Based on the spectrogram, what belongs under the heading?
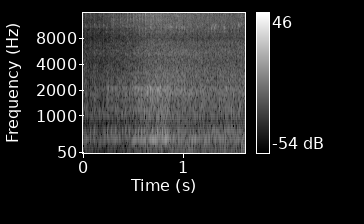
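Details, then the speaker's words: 2008 Toyota Camry XV40 2AZ-FE, AC on, in reverse with throttle blips: rough clattering knock rising with revs, gone in neutral; traced to oil pan area, worn or loose balancer shaft. "nah bunyi kernya ini kita ah analisa sumbernya ada di panci oli indikasi balanersapnya sudah aus atau oblak guys"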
